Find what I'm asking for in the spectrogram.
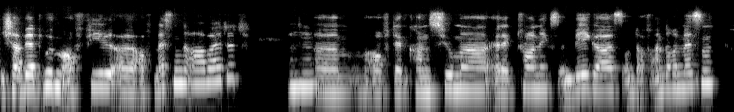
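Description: A woman with a somewhat breathy voice and medium pitch speaks at a moderate pace with ordinary pitch variation. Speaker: translator and interpreter. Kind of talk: casual interview. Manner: animated.

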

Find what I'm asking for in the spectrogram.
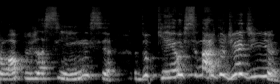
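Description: The speech moves at a moderate pace. Its pitch swings very widely. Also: woman. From Brazil. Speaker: biologist and writer. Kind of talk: interview. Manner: halting.

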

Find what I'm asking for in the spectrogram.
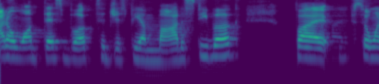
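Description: Against a quiet background, a woman with a plain, everyday voice speaks at a medium pitch and a moderate pace. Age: 30s. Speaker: author. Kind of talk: casual chat.

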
